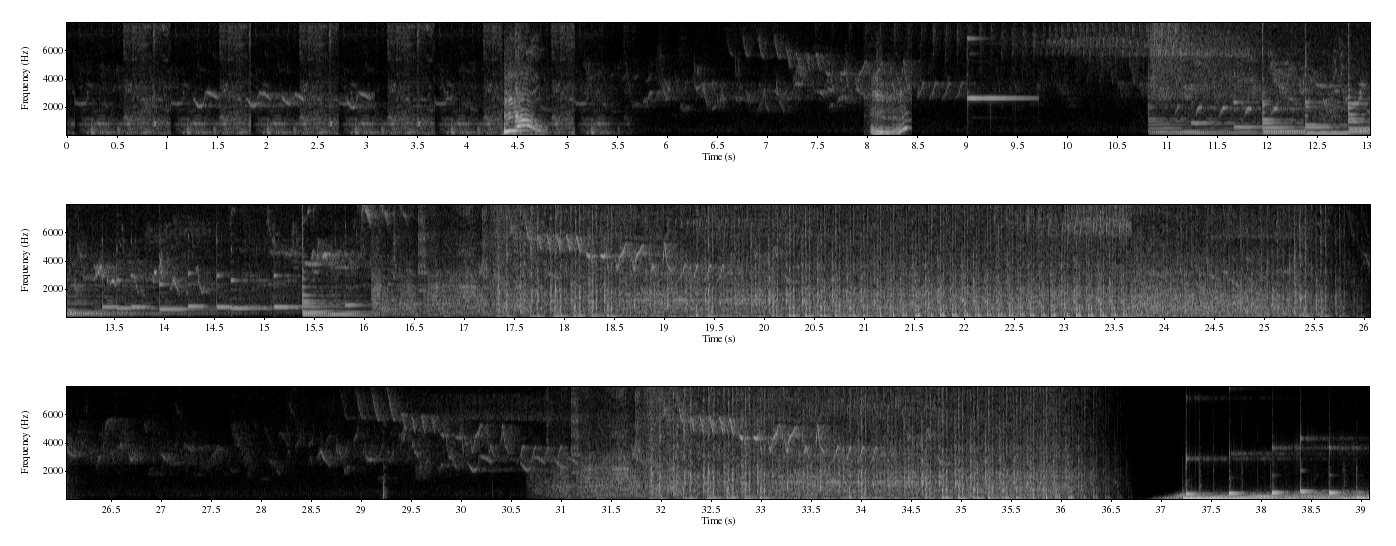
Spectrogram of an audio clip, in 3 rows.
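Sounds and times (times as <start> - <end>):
birds chirping: 0.0 - 36.4
small engine putter: 16.1 - 26.1, 30.8 - 36.7.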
